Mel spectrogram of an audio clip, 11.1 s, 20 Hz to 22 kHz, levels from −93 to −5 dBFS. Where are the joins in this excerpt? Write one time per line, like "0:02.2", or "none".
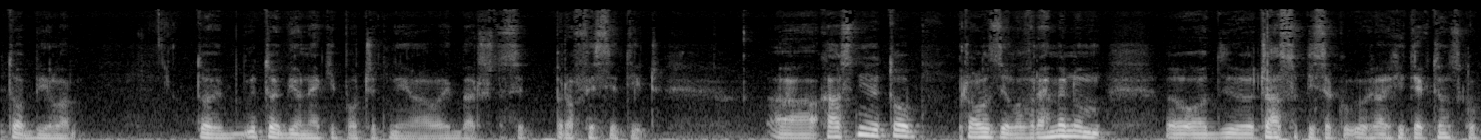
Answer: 0:06.1

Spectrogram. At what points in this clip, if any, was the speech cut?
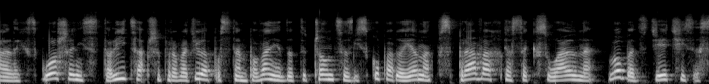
0:01.4
0:03.5
0:04.0
0:04.3
0:05.0

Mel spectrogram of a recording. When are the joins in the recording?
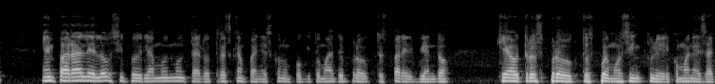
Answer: none

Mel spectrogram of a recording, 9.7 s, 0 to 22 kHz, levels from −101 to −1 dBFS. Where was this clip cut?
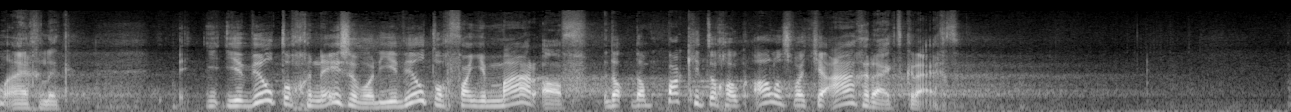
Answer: none

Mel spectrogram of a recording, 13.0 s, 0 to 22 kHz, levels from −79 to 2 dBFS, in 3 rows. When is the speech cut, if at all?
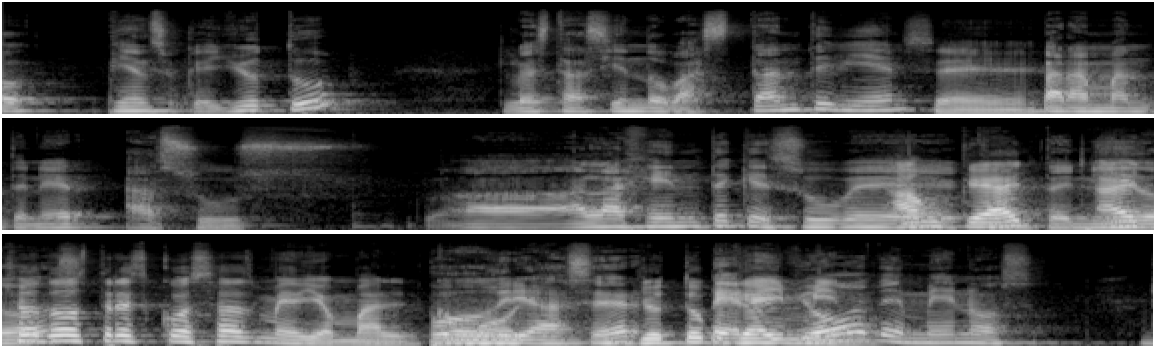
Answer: none

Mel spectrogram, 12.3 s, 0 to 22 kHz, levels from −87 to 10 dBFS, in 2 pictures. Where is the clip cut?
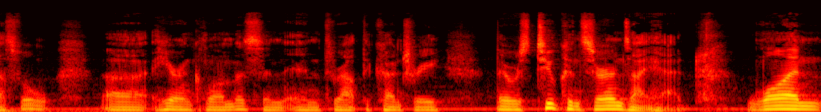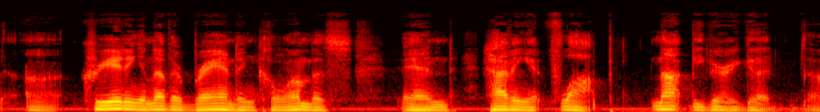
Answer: none

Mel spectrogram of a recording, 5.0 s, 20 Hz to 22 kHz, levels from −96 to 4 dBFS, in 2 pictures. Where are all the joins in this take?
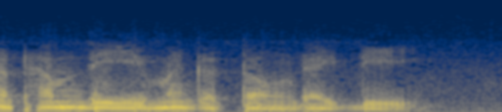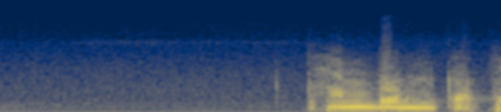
none

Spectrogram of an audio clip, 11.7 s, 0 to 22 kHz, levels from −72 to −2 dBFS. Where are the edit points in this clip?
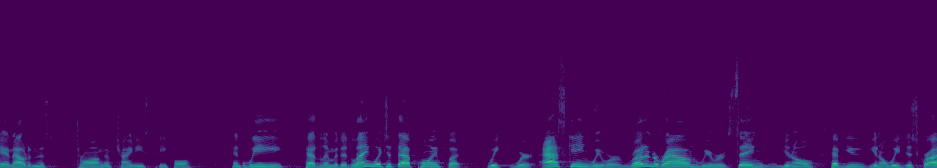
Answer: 0:03.0
0:10.3

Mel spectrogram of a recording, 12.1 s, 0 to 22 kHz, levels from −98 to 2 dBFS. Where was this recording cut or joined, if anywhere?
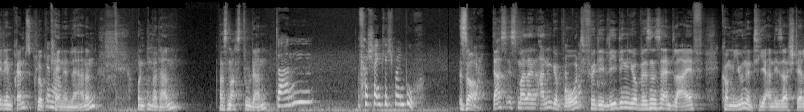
0:02.2

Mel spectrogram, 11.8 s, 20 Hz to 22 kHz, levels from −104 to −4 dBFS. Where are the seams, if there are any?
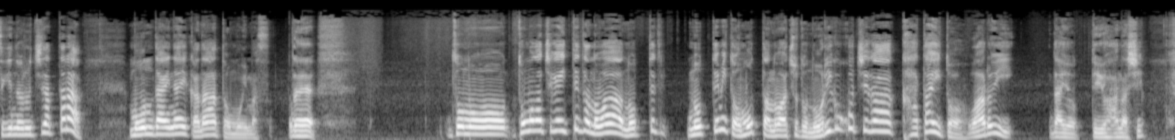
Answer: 0:02.8

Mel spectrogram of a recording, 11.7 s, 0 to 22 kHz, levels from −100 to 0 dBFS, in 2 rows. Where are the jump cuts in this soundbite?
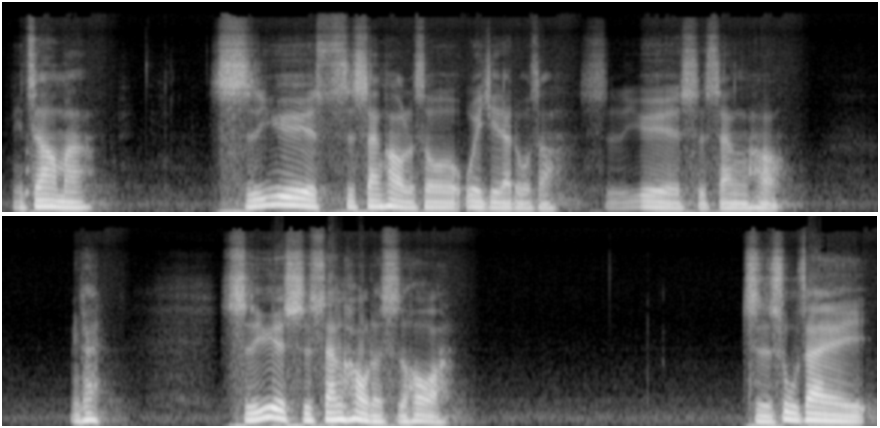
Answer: none

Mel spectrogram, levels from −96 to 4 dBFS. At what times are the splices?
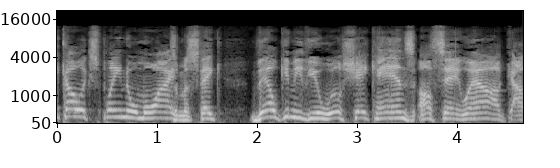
0:01.1
0:02.5
0:03.5

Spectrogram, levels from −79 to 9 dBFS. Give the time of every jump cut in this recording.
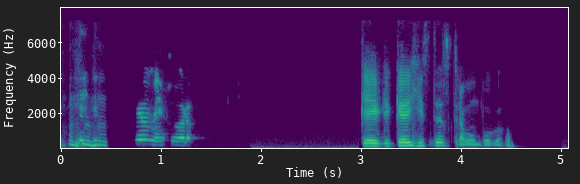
0:03.9

